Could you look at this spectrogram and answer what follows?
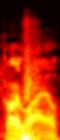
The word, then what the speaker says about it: Carlisle: Carlisle. – Carl, whatever. Received. Why is there an S's in Carlisle? – It's a silent S.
